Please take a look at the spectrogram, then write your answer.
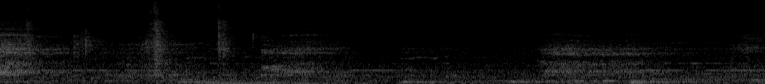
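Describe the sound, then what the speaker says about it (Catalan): Steady breathing from someone in a functional training workout, a few audible breaths and exhalations, close and quiet over a low background hum, with no talking. "Respiro aquí."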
